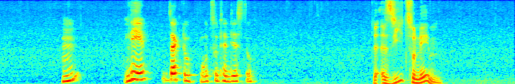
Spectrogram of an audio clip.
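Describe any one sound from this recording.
A woman talks into a microphone.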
